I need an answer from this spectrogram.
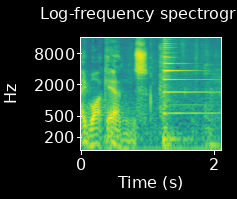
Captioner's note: bell ringing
